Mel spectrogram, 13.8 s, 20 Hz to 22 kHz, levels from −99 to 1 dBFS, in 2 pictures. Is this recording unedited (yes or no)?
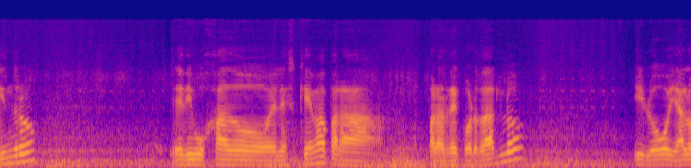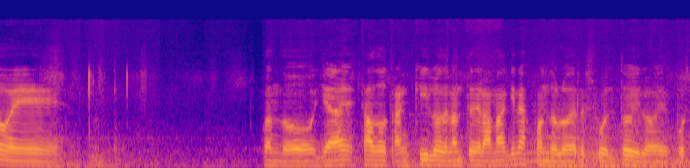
yes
